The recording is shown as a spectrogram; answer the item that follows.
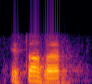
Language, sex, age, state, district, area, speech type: Telugu, male, 60+, Andhra Pradesh, Sri Balaji, urban, conversation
